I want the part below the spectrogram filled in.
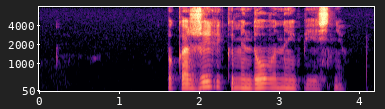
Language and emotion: Russian, neutral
